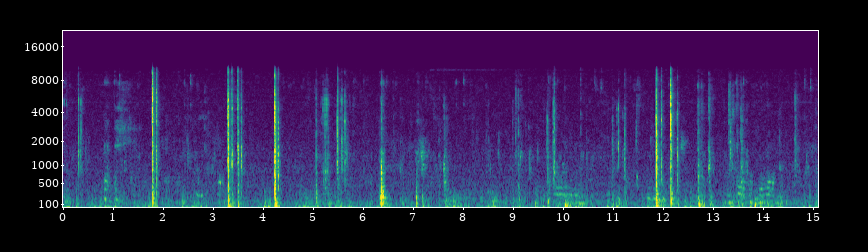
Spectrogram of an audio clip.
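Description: Typing on a computer keyboard: irregular keystrokes, a few of them much louder clicks.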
